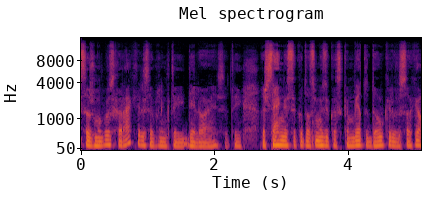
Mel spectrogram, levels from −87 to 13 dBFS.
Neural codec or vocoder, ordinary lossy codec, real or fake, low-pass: none; AAC, 48 kbps; real; 14.4 kHz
